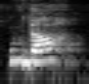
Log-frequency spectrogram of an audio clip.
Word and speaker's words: Huda: H, qui finit par un A, qui se prononce Huda.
